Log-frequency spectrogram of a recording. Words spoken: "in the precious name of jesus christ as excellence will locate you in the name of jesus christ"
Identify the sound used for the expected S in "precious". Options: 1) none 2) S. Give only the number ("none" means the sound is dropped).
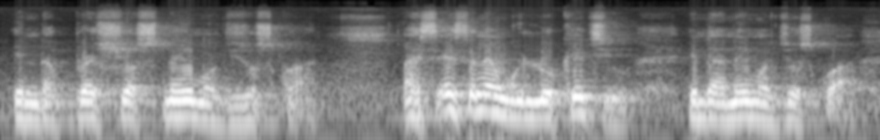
2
